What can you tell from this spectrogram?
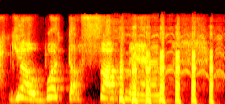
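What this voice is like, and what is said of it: Mock straight man voice. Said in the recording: “my impression of a straight man”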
